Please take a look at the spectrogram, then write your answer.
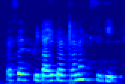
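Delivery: ordinary talk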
